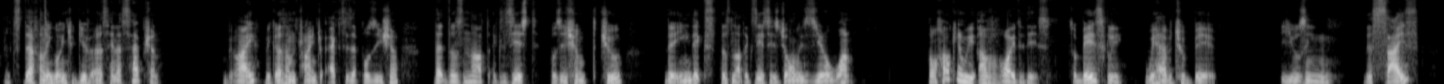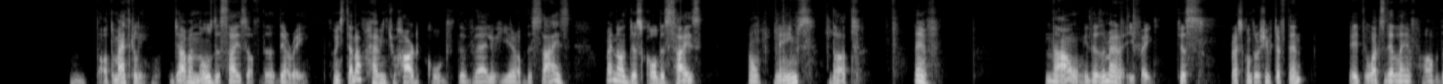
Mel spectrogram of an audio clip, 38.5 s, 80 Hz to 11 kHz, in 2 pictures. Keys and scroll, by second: 0.3 ctrl+shift+F10, 31.0 Return, 34.0 ctrl+shift+F10.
